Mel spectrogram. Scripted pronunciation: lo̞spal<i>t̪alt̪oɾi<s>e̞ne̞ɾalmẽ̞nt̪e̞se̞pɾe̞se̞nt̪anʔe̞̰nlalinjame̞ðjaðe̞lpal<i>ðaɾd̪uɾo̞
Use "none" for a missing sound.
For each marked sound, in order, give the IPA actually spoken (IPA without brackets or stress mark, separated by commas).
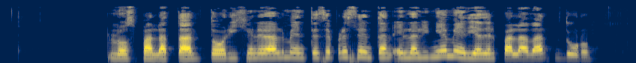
a, x, a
